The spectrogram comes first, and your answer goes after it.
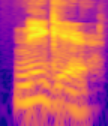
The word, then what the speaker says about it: Niger: Niger.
